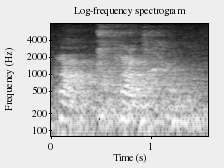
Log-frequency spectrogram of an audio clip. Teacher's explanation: saat pengucapan dan saat dia sukun sama-sama keluar nafas.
